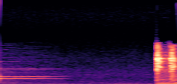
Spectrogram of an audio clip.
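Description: A bell-like chime ringing out and fading away over about a second, the closing sound of a TV commercial, then a short lull. Another commercial's music starts abruptly near the end.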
